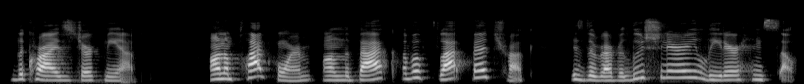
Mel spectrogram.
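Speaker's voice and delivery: plain reading voice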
